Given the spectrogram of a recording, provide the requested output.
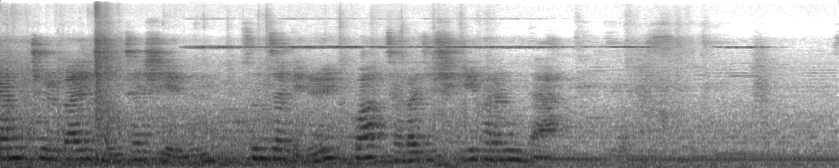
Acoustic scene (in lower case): bus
